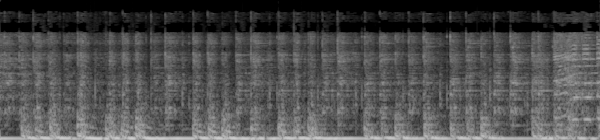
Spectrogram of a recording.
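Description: Live naiyandi melam drumming: thavil barrel drums played in a fast, dense rhythm, many strokes dropping in pitch, over a steady low drone.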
